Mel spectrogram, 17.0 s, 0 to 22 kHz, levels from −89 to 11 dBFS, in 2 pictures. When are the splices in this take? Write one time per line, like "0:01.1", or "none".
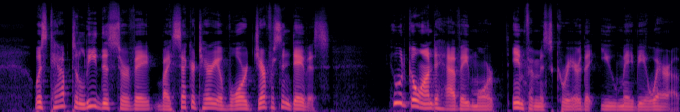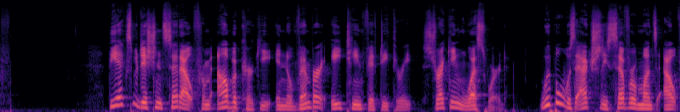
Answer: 0:15.1

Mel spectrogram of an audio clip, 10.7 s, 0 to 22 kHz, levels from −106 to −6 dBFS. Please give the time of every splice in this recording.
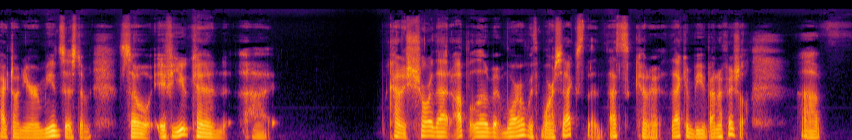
0:07.5
0:08.8

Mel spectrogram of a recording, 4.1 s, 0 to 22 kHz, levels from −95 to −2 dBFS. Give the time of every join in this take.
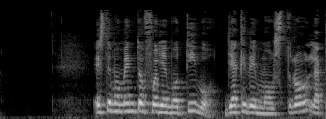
0:02.0

